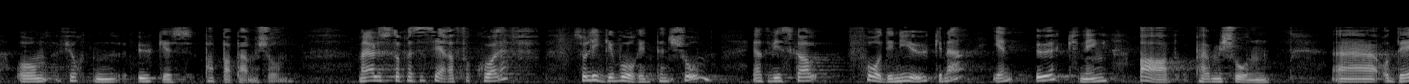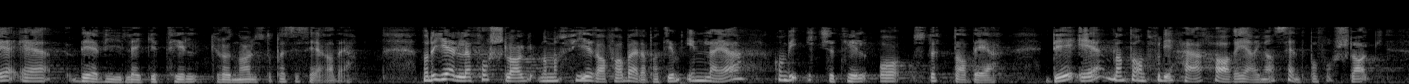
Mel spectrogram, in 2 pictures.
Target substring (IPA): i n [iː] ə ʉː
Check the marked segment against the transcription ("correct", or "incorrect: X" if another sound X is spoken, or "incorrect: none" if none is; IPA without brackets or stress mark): incorrect: yː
